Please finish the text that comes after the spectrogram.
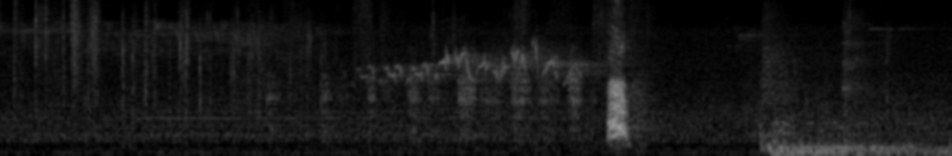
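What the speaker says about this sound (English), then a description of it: "Listen to his barking and watch his body language." A dog in the horror game Blair Witch gives a single sharp bark midway through, set over quiet forest ambience with faint rustling and a low rumble that follows.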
